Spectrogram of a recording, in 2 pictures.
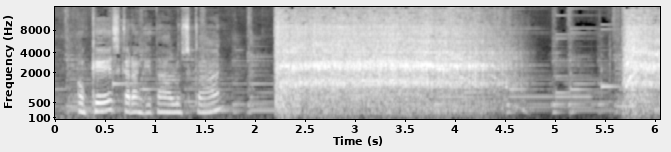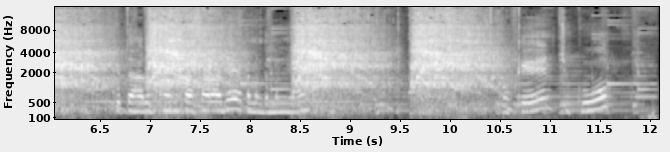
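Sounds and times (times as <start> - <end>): background music: 0.0 - 12.0
food chopper grinding: 2.2 - 4.8, 5.6 - 10.7.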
